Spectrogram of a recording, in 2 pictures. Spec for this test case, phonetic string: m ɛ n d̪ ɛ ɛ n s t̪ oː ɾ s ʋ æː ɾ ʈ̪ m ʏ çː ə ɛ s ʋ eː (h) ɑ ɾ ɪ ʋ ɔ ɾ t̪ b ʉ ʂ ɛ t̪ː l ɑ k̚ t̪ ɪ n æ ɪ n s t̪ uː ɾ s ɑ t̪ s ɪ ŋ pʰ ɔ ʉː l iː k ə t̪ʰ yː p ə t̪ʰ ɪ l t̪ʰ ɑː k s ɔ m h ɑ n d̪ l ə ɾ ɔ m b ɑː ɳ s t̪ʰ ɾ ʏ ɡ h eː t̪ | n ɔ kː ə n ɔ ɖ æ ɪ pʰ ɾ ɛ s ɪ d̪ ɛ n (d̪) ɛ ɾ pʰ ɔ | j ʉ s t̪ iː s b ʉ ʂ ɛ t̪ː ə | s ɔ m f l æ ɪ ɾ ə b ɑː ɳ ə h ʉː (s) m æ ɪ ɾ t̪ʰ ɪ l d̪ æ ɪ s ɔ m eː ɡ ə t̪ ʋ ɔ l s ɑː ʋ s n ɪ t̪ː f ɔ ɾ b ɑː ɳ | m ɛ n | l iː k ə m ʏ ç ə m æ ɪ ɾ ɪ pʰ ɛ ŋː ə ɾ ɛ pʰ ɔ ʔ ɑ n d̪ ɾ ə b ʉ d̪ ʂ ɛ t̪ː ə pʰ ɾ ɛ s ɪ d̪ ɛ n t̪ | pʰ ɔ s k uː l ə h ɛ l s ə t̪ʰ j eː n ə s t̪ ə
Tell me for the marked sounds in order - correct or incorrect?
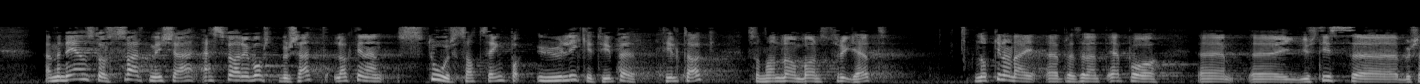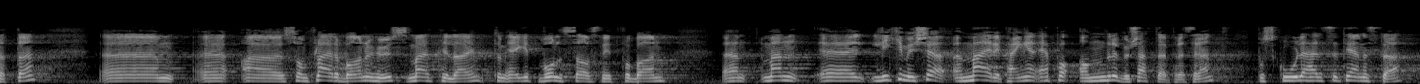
correct, incorrect: t̪, correct

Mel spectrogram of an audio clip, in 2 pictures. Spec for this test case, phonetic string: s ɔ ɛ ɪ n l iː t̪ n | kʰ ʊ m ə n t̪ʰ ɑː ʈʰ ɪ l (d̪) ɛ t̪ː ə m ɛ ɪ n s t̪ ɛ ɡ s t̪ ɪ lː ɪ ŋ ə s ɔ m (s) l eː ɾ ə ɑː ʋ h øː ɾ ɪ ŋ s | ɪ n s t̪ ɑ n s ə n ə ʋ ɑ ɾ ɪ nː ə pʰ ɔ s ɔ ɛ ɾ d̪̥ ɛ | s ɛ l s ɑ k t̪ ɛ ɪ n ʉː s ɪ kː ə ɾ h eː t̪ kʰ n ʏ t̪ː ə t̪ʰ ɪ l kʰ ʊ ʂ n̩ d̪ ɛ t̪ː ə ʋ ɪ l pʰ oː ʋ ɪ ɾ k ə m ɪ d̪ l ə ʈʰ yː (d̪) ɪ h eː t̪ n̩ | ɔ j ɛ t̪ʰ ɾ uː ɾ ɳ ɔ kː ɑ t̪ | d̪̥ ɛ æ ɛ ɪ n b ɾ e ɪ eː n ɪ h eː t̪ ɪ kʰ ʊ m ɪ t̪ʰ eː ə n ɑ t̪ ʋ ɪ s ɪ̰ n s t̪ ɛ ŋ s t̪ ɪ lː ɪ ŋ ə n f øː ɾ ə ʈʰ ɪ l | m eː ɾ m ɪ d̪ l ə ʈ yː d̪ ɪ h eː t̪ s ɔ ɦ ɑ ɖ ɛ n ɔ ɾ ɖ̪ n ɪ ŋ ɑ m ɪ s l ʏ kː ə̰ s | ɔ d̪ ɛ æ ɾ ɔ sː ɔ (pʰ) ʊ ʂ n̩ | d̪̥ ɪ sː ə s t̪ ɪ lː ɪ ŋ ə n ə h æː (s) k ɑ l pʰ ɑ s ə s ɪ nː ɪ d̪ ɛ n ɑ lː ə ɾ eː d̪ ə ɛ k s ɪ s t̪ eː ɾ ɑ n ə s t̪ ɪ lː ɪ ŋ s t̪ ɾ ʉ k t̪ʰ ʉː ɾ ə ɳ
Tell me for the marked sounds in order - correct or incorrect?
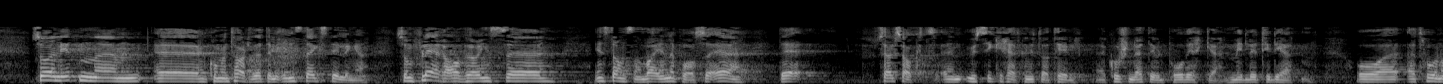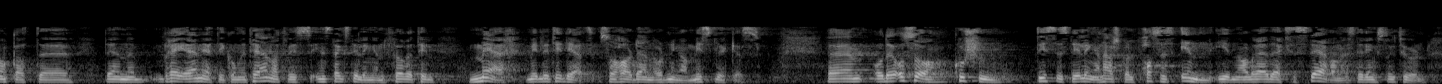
correct, incorrect: f, correct, incorrect: kʰ, incorrect: ʂ

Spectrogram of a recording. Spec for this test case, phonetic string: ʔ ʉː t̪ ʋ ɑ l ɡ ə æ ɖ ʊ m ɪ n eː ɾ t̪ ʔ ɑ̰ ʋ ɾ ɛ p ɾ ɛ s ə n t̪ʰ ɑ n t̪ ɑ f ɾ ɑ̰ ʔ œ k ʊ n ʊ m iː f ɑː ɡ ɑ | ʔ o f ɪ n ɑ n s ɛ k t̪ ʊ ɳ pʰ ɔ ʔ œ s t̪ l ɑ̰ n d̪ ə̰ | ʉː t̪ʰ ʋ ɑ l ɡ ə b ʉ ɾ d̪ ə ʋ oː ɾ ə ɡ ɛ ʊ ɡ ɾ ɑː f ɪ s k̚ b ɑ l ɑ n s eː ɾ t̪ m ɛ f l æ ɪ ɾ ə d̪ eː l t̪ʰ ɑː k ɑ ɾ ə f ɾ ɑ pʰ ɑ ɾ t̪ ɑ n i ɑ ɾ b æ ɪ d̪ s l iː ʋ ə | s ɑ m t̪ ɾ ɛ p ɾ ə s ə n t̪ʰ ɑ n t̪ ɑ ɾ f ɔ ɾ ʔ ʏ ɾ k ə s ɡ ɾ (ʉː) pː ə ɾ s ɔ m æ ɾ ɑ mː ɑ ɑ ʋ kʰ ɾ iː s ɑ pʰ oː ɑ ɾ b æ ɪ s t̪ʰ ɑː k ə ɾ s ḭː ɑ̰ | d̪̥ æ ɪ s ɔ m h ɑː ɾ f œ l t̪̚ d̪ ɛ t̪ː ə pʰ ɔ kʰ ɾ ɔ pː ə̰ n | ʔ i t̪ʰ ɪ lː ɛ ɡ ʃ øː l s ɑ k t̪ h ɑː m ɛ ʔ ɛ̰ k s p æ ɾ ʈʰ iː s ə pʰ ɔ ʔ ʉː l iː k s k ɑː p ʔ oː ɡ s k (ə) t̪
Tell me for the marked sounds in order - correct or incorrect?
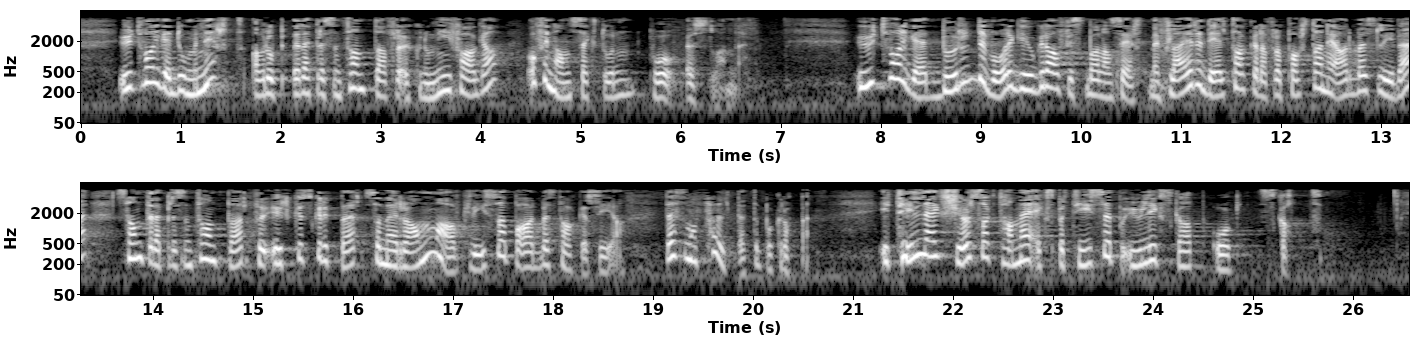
incorrect: ʉ, incorrect: ɑ

